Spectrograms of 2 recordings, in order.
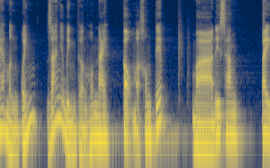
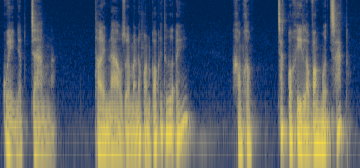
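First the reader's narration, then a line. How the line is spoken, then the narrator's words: Startled, puzzled muttering. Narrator (Vietnamese): Cậu tẩy giật mình, cau mày suy nghĩ rồi lẩm bẩm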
